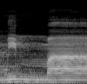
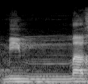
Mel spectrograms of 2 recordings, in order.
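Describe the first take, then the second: First: The final vowel is drawn out long. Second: The final vowel is clipped short. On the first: It suggests something grand. "mestinya alifnya panjang" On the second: It suggests something tiny and insignificant. "Maknya pendek"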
